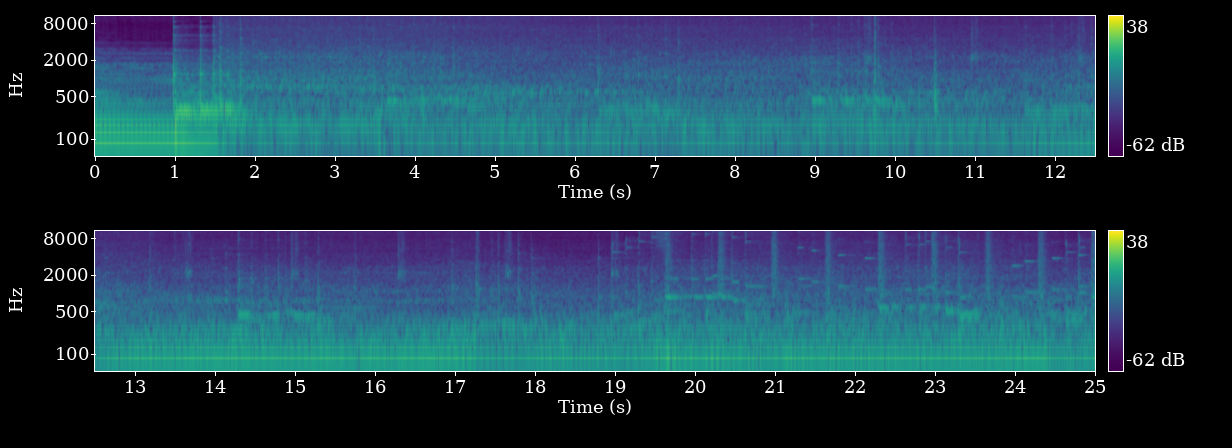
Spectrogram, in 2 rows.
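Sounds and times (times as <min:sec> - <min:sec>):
background music: 0:00.0 - 0:25.0
car engine idling: 0:01.2 - 0:25.0.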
